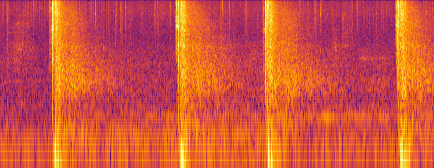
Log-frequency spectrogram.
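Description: A pistol fires single loud shots that echo and fade.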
